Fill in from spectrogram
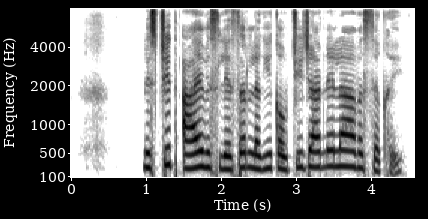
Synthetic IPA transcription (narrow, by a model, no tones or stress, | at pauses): nɪʃt͡ʃɪt̪aːeʋɪsleːsənlɐɡikəwt͡ʃid͡ʒaːnːelaaːʋəsjəkɦə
